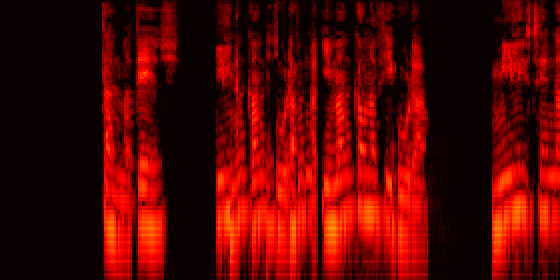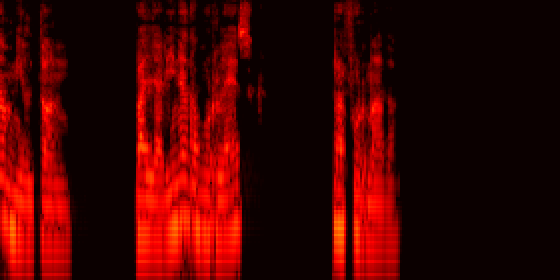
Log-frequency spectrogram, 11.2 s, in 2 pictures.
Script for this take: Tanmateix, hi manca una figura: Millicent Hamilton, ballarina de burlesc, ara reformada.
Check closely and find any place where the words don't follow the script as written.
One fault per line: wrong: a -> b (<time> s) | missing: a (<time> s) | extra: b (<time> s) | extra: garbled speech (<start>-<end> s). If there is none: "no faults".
extra: garbled speech (2.1-3.2 s)
missing: ara (8.2 s)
